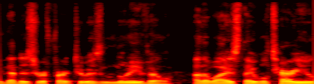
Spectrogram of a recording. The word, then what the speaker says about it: Louisville: it wrong I suppose in the French you don't pronounce the S Tia no and and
